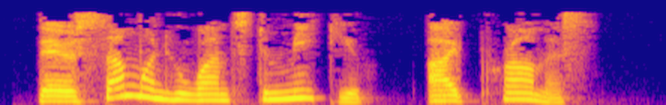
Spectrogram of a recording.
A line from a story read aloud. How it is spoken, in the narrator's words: Brian added gravely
